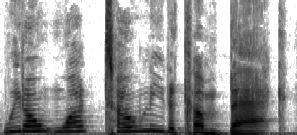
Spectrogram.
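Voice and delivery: high, scared, pleading voice. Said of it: "legitimately scared".

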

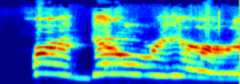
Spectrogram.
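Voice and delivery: high-pitched, eager calling out.

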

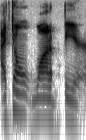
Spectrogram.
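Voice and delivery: mock slow, angry, annoyed man voice. Recounting a movie scene at a bar, imitating an angry man. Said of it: "And he's pissed".

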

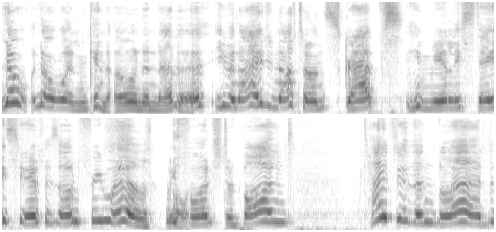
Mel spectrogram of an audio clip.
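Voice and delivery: put-on very high-pitched elderly woman's voice. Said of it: "Where she's like a straight up plump, rounded old woman. She's got warts and stuff. / Where she's like a straight up plump, rounded old woman. She's got warts and stuff. / It was old lady voice. / (op".

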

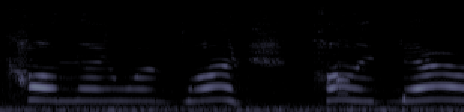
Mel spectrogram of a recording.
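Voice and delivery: high, slow, panicked pleading.

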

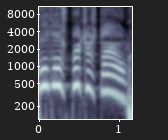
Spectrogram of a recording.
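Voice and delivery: very high, put-on costumed mascot accent. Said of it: "what accent does Mickey talk in".

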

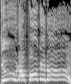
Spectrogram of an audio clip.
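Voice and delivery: put-on freaked-out cry, pitched very high. Retelling how a sober friend reacted to police stops: imitating a friend freaking out. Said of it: "He'd freak out".

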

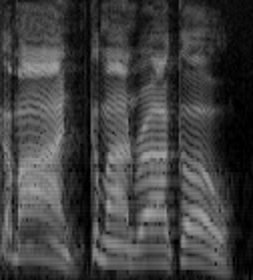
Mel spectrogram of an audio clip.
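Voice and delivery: very slow, drawn out, swooping up and down in pitch. Imitating Paulie on the bike cheering on a fighter: Paulie from Rocky impression. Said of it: "Like in Rocky, Paulie would be on the bike".

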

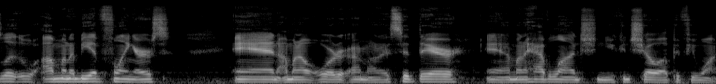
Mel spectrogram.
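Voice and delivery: ordinary talk, nothing marked

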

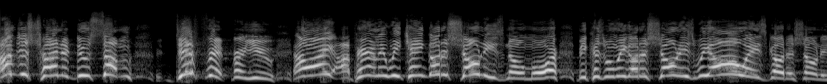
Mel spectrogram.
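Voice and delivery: very loud, high-pitched, heated yelling. Retelling what a man shouted during an argument, retelling a yell. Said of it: "he starts yelling".

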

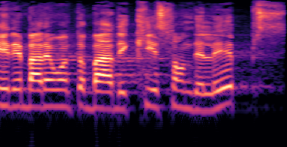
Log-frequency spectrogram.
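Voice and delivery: bad, fake Jamaican accent. Imagining a man selling fancy drinks, doing him in a bad Jamaican accent. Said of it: "that's not even Jamaican accent, but it's the best I got".

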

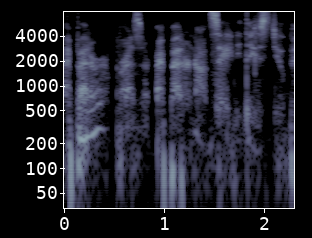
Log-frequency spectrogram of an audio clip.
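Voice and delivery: hushed, breathy, nervous whisper. Recalling her own thoughts while calling in to a show, whispering. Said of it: "I don't know why I'm whispering".

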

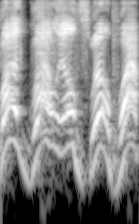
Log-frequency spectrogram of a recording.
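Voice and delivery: put-on very high, loud, old-timey 1940s kid voice. Describing the character they would be on the podcast: old-timey 1940s kid voice. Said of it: "like one of those 1940s kids".

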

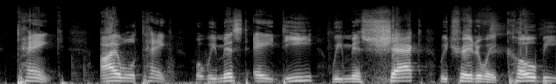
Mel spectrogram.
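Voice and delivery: mad, heated. Debating with another speaker, mad. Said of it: "The reason why I'm mad".

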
